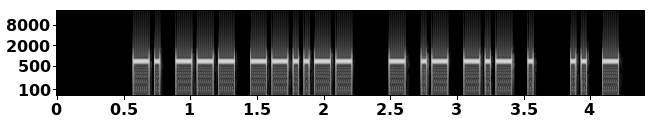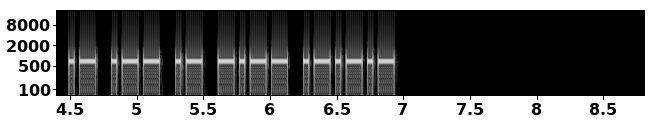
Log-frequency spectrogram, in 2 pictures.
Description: Morse code, heard as a keyed tone, about 30 wpm, 700 Hz. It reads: NO, TAKE IT AWAY.
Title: Sentences from Top 600 Words 30wpm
